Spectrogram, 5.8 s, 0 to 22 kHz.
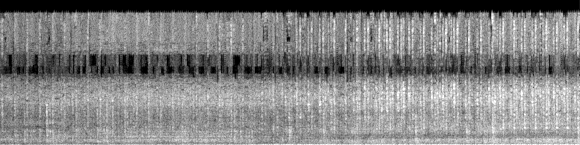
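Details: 1966 VW Beetle 1300cc with an oil leak: steady idle with a dull, fairly regular clunk about three times a second over the low rumble; clunking of undetermined source.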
